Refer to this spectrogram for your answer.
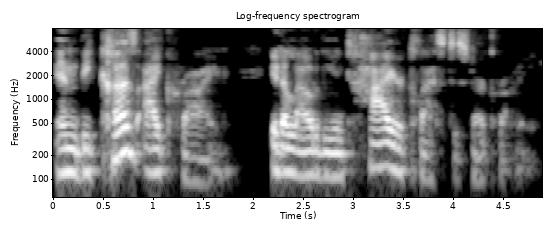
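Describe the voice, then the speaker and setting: A native Spanish speaker who counsels people with addictions looks back on his past as a podcast guest. He speaks slowly and earnestly, in a heartfelt, reflective manner, with a voice at an ordinary middle pitch for a man.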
